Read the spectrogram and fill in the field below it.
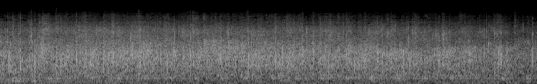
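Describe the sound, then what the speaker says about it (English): A steady, full round of applause from the audience at the American Chamber of Commerce annual general meeting in Taipei, thick, even clapping that holds for several seconds before easing slightly. "I think you should give yourself a round of applause."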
